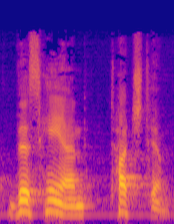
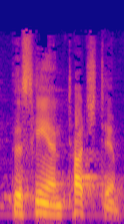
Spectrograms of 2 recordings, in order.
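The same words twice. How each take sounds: First: "This" hit hard, slow and drawn out; this hand, with "This" landing heavy and slow; stress on this. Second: "hand" carries the weight, a bit slow; this hand, with "hand" as the key word; stress on hand. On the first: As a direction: lean on "This" and take the whole line slowly. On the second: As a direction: shift the punch onto "hand". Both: Shown as a demonstration. Repeats line, stressing different word.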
